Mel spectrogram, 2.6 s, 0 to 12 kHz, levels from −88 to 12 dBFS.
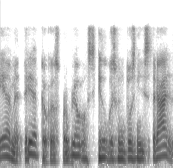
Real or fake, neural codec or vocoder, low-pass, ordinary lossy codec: fake; codec, 16 kHz, 1 kbps, FreqCodec, larger model; 7.2 kHz; Opus, 64 kbps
